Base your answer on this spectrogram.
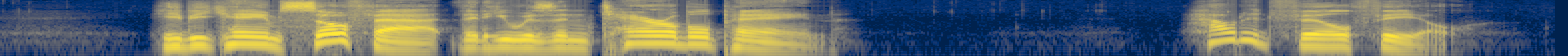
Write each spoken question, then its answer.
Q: How did Phil feel?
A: Phil was in terrible pain.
